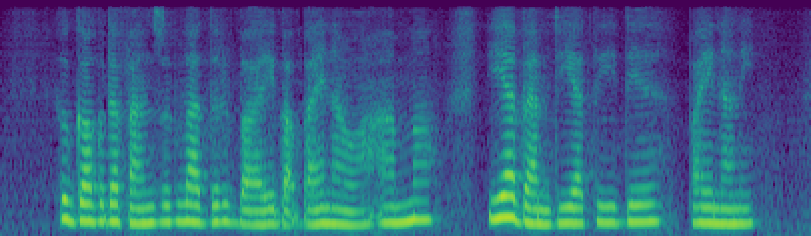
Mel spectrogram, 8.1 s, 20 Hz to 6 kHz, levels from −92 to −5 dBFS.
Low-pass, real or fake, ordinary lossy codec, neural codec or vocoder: 5.4 kHz; fake; AAC, 24 kbps; codec, 16 kHz, 0.2 kbps, FocalCodec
